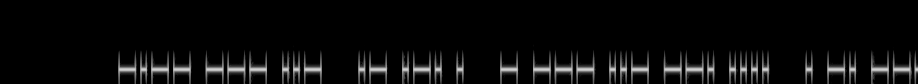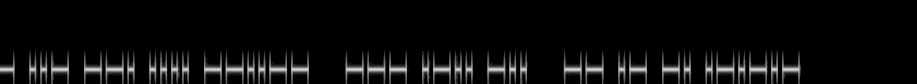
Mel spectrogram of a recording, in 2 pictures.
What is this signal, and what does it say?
Morse code, heard as a keyed tone, about 22 wpm, 700 Hz. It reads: YOU ARE TOUGH ENOUGH, OLD MAN.
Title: Sentences from Top 1200 Words 22wpm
